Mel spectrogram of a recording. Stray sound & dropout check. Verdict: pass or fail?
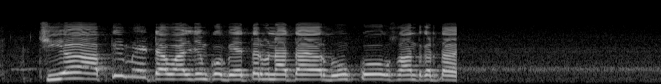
pass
